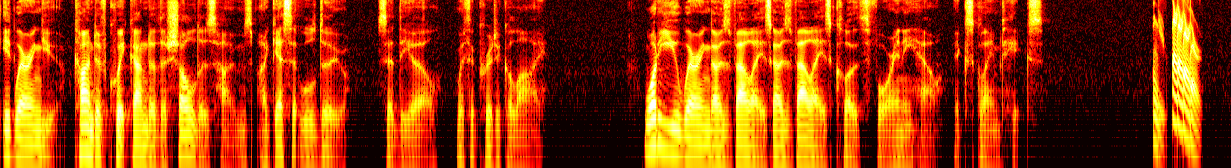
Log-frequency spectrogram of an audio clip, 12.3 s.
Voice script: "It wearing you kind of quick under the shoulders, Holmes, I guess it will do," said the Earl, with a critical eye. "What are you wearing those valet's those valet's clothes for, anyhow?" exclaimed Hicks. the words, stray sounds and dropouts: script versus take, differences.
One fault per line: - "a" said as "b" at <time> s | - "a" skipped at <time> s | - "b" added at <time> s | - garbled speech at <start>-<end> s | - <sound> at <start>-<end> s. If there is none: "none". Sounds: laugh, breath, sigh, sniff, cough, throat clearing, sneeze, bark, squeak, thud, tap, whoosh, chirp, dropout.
- chirp at 11.5-12.0 s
